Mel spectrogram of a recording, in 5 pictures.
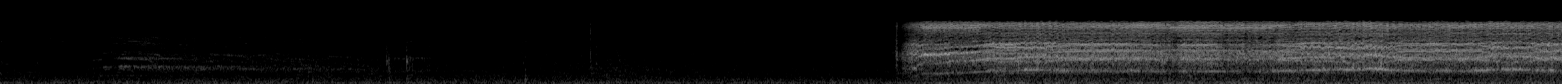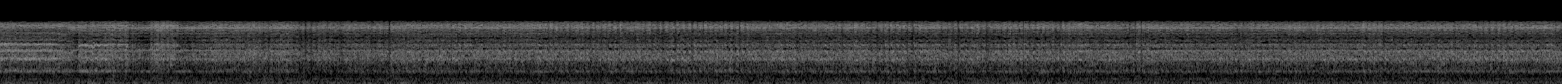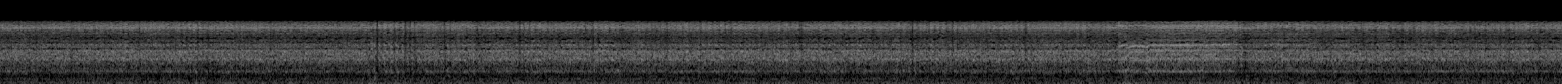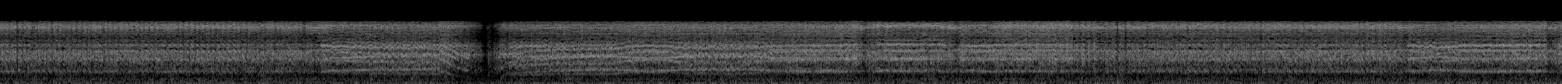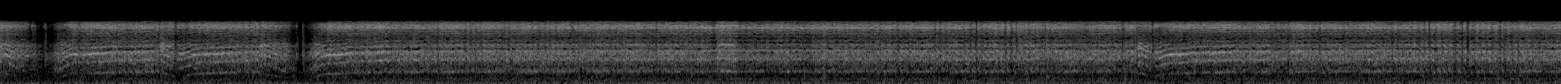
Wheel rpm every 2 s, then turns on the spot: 0, 0, 0, 10, 140, 160, 160, 160, 160, 160, 160, 160, 160, 160, 160, 160, 160, 160, 160, 160, 160, 160, 160, 160, 160, 100, 160, 160, 160, 160, 140, 110, 100, 160, 160, 160, 150, 160, 160.
none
